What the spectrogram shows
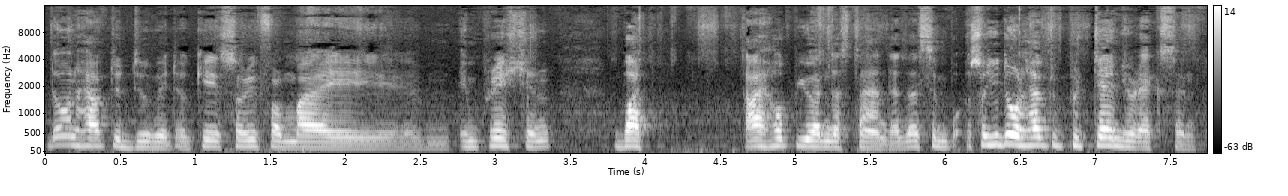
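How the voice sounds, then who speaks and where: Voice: mid-range voice, brisk, a little mellow. An exam prep teacher with a Pakistani English accent, giving a live online class in an explanatory way and often checking in with the students. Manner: explanatory, checks in with frequent "okay?"; addresses students by name.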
